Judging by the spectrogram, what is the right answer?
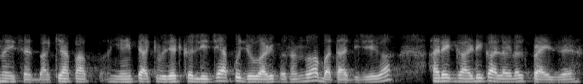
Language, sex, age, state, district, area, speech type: Hindi, male, 30-45, Madhya Pradesh, Jabalpur, urban, conversation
